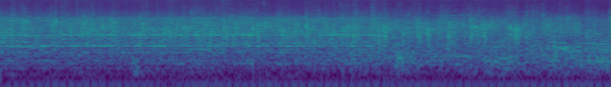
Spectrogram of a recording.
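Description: A small crowd applauding, many hands clapping steadily. In the first few seconds a held musical chord fades out under the clapping.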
